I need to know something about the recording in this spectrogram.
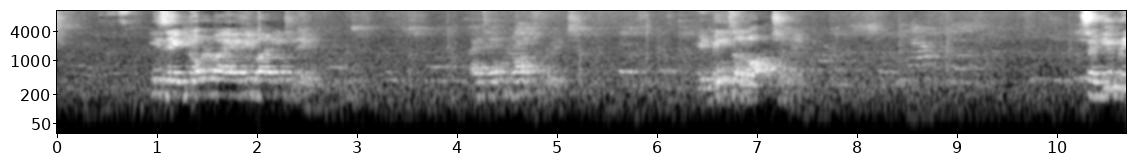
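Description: A man speaks calmly into a microphone in a slightly echoing room.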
